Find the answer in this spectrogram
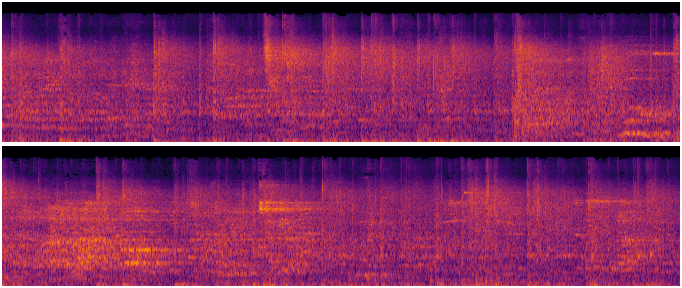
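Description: Balls bouncing again and again on the hard floor of a large sports hall, a run of irregular thuds, with indistinct voices talking in the background.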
